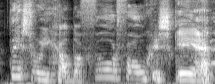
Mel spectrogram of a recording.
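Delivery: slow, high, loud presenter parody. Pretend. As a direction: announce it like a car show host. Parodying Top Gear host intro.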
